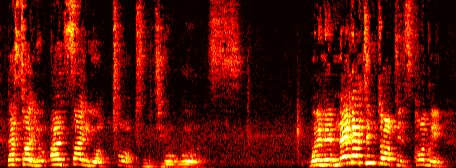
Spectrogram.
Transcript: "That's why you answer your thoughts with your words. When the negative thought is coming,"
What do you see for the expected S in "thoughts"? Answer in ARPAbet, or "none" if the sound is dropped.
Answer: none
